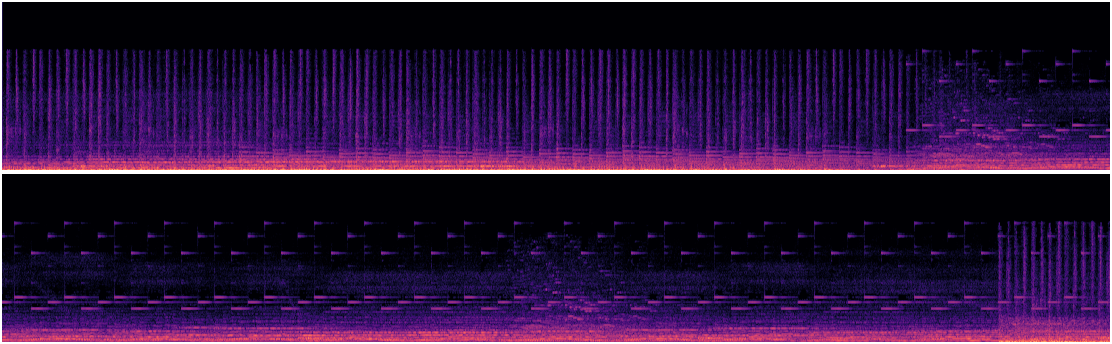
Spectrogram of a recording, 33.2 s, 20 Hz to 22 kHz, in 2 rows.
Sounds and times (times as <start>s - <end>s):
Music: 0.0s - 33.2s.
